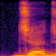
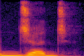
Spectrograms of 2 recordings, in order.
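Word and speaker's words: judge: क्या है साइलेंस है यहां पर देखिए जज बोलेंगे इसको जज क्या बोलेंगे जज यहां पर अगर स्पेलिंग आप लिखेंगे ना अब यहां पर दी का अगर आपको नहीं पता रहेगा तो आप के यू जी लिख देंगे जज की जो की बिल्कुल गलत होगी यहां पर दी लगेगा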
